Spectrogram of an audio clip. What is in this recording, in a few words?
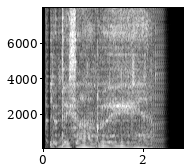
male d# 130, short hooks, Dance Voice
